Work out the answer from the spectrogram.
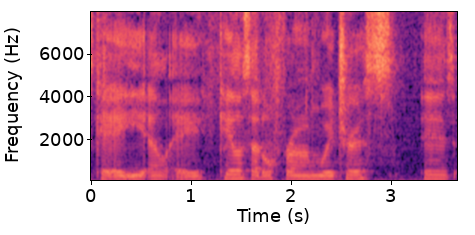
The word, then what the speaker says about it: Kaela: I'm assuming you pronounce her name Kayla. It's Kaela.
